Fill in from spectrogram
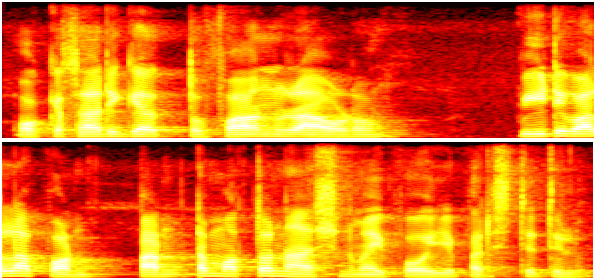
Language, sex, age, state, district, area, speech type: Telugu, male, 18-30, Andhra Pradesh, Konaseema, urban, spontaneous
